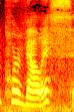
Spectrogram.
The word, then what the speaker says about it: Corvallis: go to corvallis i made it to corvallis which is the proper pronunciation i looked it up and it is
